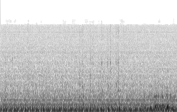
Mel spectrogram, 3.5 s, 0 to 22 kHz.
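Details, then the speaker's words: Freshly swapped 1.9 TDI PD130 ASZ engine in 2008 VW Caddy, first run with hood off, warming up: low even diesel clatter at steady idle, no knocks or misses, running smooth; normal idle. "so far so good sounds good it's running good running smooth"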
